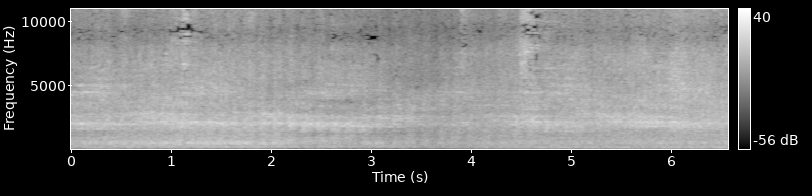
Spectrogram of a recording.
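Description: A long freight train rumbles past close by.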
